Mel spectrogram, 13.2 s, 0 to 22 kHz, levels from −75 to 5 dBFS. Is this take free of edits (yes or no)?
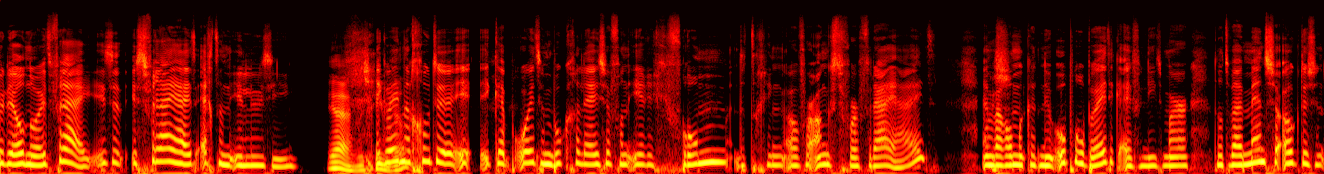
yes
